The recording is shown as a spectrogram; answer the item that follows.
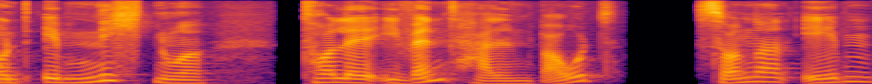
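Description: A man's pitch swings very widely on this very clean recording, where the background is silent. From Swabia, Germany (Heilbronn region). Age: 30s. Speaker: digital strategy consultant. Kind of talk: interview.

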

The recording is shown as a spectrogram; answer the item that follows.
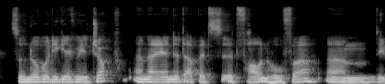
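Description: The recording is very clean, with a silent background. A man with a German accent speaks at a fairly low pitch. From East Germany. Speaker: tech company co-founder and CTO. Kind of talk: interview. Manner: halting.

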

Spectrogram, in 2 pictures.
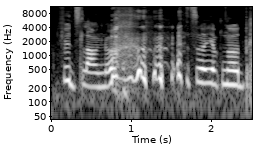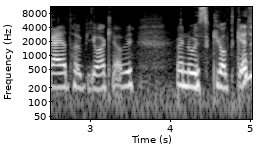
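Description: A woman with an unremarkable speaking voice, fairly high in pitch, with ordinary pitch variation and a moderate pace. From Upper Austria, Windischgarsten. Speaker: university student. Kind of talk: street interview. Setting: outdoors in a park.

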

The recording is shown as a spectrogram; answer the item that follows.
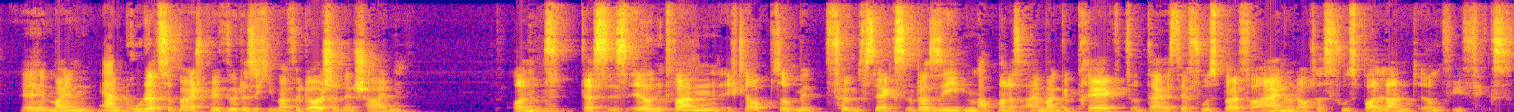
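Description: Showing vocal fry, a man speaks at a fairly quick pace, his medium pitch varying in an ordinary way. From Germany, Ruhr area. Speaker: startup entrepreneur and investor. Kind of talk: podcast interview. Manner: hesitant, many fillers.

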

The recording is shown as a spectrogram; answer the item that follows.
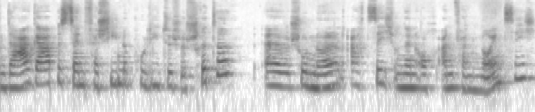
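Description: Speaking at a fairly slow pace, a woman with a fairly high, somewhat breathy voice uses ordinary pitch variation. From East Berlin, Germany. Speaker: media researcher. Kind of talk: interview. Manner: hesitant, many fillers.

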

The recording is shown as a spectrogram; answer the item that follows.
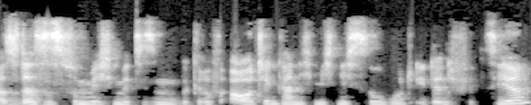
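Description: Speaking at a very fast pace, a woman uses a fairly high voice. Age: 30s. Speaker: interview guest sharing her coming-out story. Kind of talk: casual interview.

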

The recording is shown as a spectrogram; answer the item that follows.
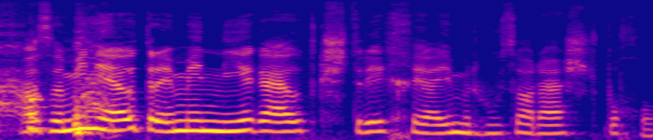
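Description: Talking at a very fast pace over noticeable background noise, a woman uses a fairly high pitch with ordinary pitch variation. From Switzerland, Epsach (Bernese Seeland). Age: 30s. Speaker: radio presenter, podcast co-host. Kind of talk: casual chat. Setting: radio studio.

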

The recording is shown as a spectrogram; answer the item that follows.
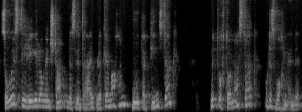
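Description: A man's fairly high, dark and mellow voice with vocal fry, very wide pitch swings, very even loudness and a moderate pace. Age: 50s. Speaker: author and parent. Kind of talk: interview. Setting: remote call.

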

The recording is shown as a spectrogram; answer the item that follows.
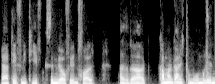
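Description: A man of medium pitch at a moderate pace. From Bavaria, Nuremberg (Franconia). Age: young. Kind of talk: interview testimony.

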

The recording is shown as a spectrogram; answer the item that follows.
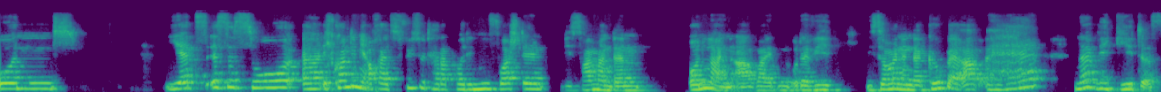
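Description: Her fairly high voice carries lively intonation. The woman leaves long, frequent pauses. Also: fairly slow pace. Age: 20s. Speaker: sports physiotherapist. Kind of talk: interview.

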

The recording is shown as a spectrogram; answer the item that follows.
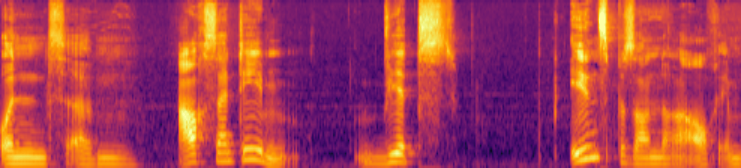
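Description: A woman talks with vocal fry at a very deep, low pitch. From Ruhr area, Germany (Mülheim an der Ruhr). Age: 50s. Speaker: politician. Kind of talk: podcast interview.

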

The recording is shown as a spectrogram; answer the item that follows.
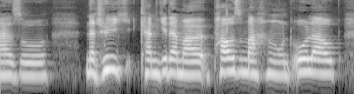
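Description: In an unremarkable speaking voice, a woman talks at a fairly slow pace with fairly high pitch and fairly even intonation, on a very clean recording with a silent background. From eastern Germany. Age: 20s. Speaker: psychology student and influencer. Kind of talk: casual chat.

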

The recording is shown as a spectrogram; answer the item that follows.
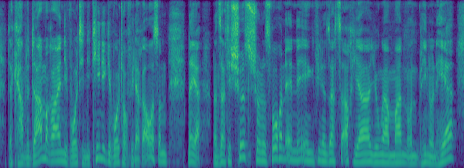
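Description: Very fast talk from a man at a medium pitch, with lively intonation and very even loudness. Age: 40s. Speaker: podcast host. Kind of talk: casual chat.

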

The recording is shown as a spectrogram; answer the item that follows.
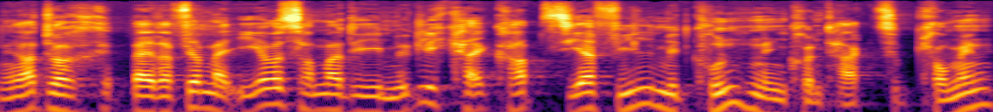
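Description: Using lively intonation, a man with a medium-pitched, dark, mellow tone speaks at a moderate pace. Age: 50s. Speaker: additive manufacturing entrepreneur, former service technician. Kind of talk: interview.

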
